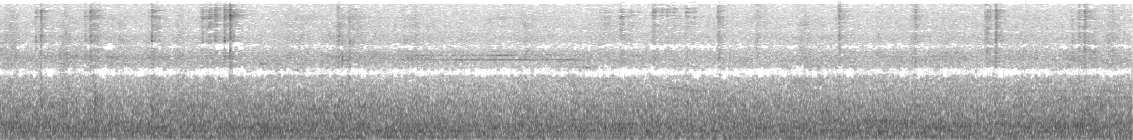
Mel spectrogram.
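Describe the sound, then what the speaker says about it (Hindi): Steady scissor snipping through fabric while cutting out a kurti neckline, a close, continuous crunch of blades with faint metallic clicks throughout, no talking. "अब हम इसको यहाँ से कटिंग करके इस गले को निकाल लेंगे।"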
